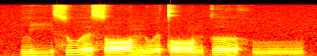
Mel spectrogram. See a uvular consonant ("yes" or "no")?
no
